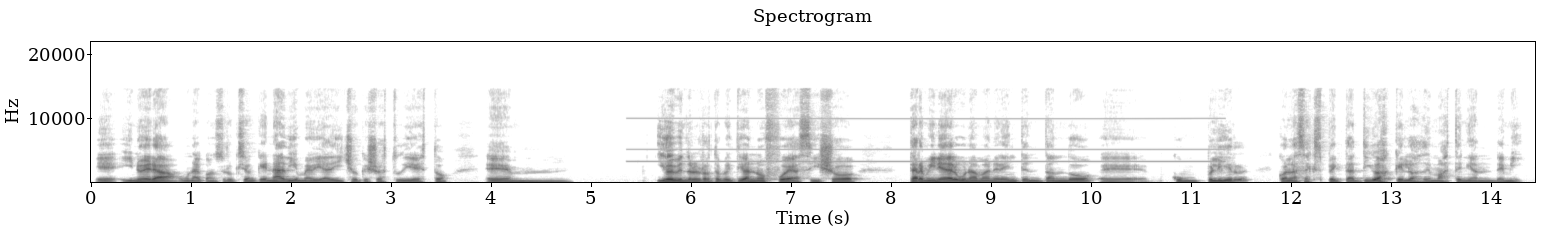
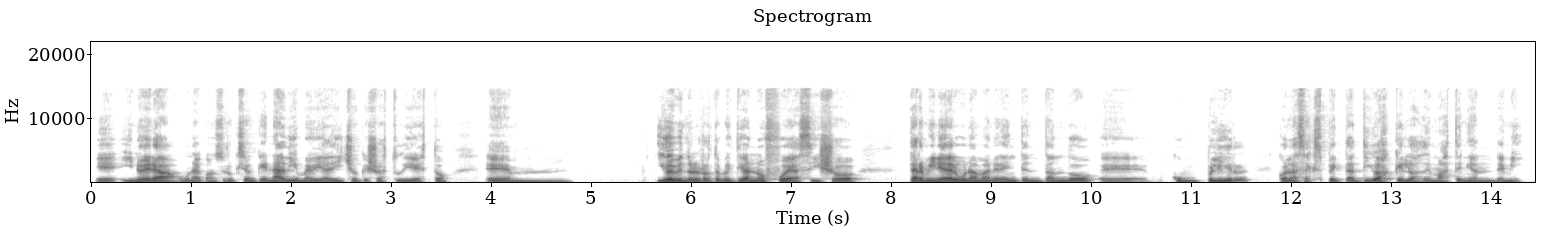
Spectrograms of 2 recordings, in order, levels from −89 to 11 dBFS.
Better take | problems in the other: second | high-pitched whine; faint; from 5.5 to 11 s; 3.5 kHz, 25 dB below the speech

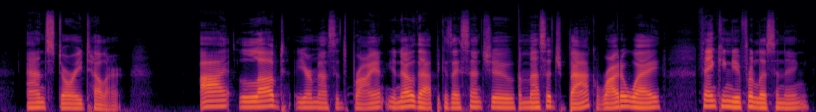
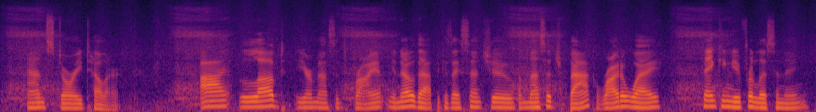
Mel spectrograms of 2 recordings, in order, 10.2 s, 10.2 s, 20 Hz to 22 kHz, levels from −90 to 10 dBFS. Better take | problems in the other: first | hiss; noticeable; throughout; 15 dB below the speech

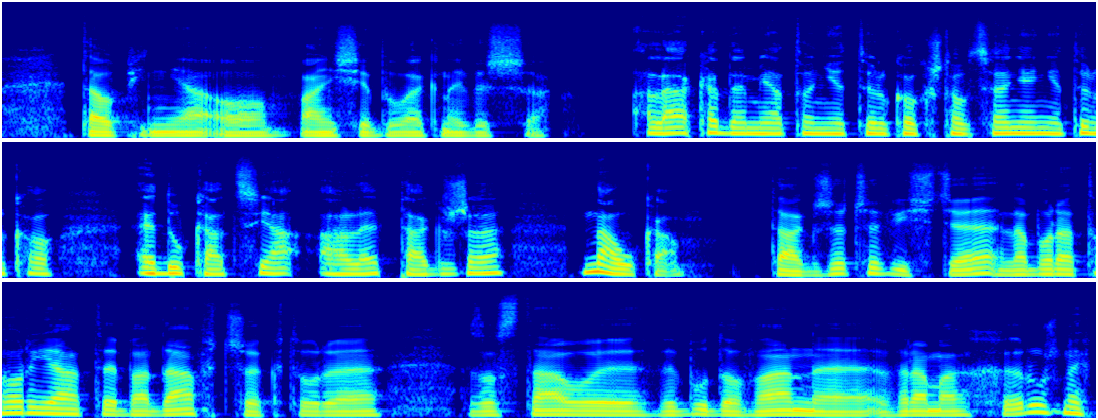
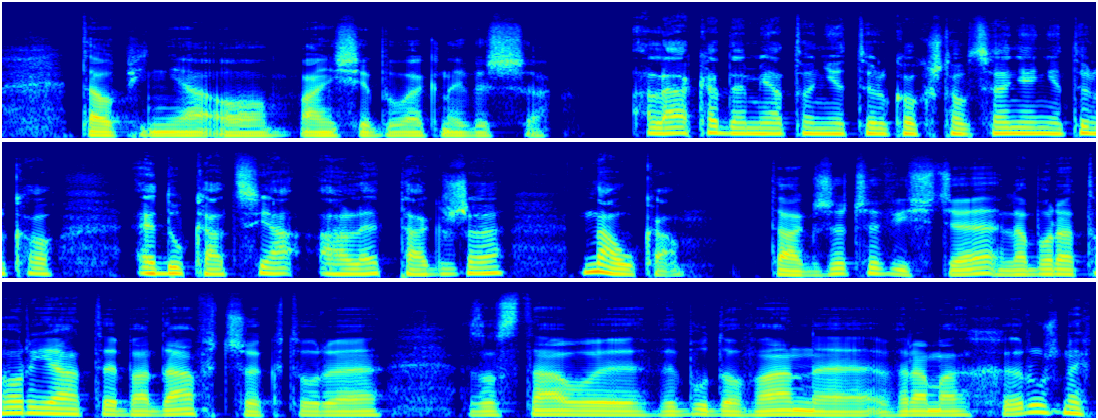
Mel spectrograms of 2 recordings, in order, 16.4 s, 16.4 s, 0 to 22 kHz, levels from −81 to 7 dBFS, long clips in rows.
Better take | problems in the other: second | muffled; slightly; fading above 2 kHz

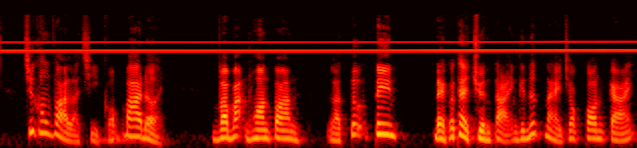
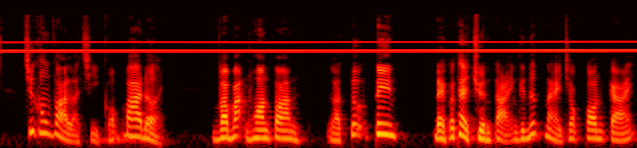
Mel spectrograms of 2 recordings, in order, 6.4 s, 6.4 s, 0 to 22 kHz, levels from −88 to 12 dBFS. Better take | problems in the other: neither | high-pitched whine; loud; throughout; 6 kHz, 8 dB below the speech; the same in both

